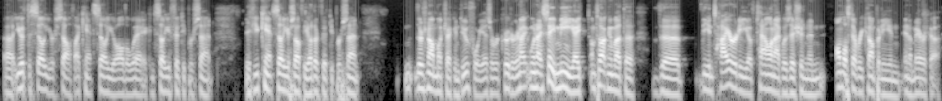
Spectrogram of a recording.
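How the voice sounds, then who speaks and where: Male recruiter co-host, middle pitch, earnest and halting, dry close mic. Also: steady tone, fairly bright tone, no echo. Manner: earnest, many restarts and repeated words. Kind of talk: casual podcast conversation.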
